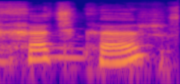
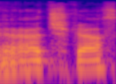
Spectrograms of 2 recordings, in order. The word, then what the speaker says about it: Khachkar: À chaque fois, j'ai peur de l'écorcher. – C'est Khachkar. – C'est Khachkar, c'est cette stèle qui a été posée l'année dernière.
